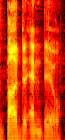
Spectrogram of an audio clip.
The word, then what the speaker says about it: Budew: light to pop up why do i say it but instead of you do because it's bud and do you seriously it's a bud and it's due uh using the masuda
